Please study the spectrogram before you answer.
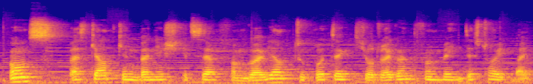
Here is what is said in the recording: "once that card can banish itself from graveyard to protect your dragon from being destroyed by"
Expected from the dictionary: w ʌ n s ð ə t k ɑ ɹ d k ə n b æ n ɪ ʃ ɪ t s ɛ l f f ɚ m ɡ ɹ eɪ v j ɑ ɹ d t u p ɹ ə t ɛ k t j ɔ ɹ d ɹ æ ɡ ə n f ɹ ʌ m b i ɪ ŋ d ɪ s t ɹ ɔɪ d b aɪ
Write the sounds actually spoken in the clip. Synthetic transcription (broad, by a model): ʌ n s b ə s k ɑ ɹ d k ə n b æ n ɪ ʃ ɪ t s ɛ l f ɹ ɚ m ɡ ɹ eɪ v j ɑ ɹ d t u p ɹ ə t ɛ k t j ɔ ɹ d ɹ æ ɡ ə n f ɹ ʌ m b i ɪ ŋ d ɪ s t ɹ ɔɪ d b aɪ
